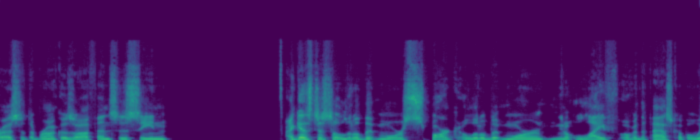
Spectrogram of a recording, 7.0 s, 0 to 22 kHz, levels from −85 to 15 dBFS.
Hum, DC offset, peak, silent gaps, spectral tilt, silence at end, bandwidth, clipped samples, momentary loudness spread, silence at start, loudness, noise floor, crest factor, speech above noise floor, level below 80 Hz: none; under 0.1%; -6 dBFS; 1.72-2.80 s; -4 dB/octave; 0 s; 16 kHz; under 0.1%; 7 LU; 0 s; -25 LUFS; under -90 dBFS; 20 dB; over 65 dB; -80 dBFS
